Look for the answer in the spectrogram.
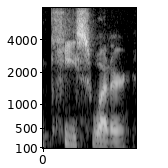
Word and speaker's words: Kiesewetter: My name is Logan Kiesewetter.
